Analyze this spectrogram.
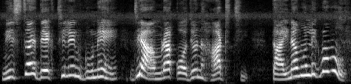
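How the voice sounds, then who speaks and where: A woman's voice: high-pitched, sing-song, unhurried. An actress playing a witty, forward older single woman in an audio play, teasing and articulate.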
